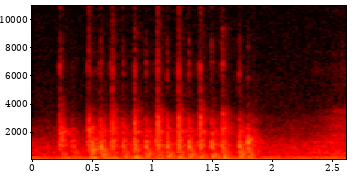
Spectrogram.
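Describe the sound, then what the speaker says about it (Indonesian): A burst of rapid keyboard clicks on a computer, about a dozen quick presses over two seconds, close and fairly loud, then a brief quiet tail. "Kalian bisa buka terminal dengan cara Ctrl Alt di keyboard seperti ini."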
